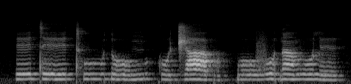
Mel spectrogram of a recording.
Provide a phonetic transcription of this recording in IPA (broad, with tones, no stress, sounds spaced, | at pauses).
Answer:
e˨˦ t eː˨ tʰ uː˨ ɗ oː˨ ŋ ʊ˦ k o˨ d͡ʒ aː˦˨ ɡʷ e˨ ɡ͡b oː˨ v o˦˨ ɗ ã˦ β o˦ l ɪ˨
